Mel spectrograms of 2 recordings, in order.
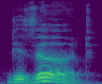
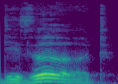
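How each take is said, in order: The two takes are said the same way.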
